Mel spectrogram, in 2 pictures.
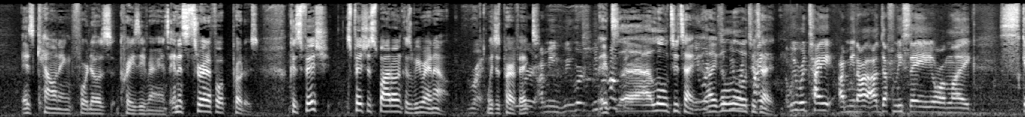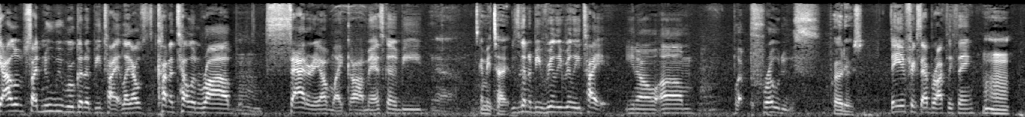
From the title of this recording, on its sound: Live in the restaurant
